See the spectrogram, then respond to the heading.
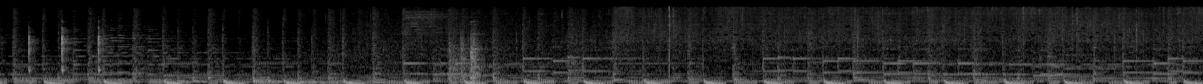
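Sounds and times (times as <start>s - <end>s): background music with beat: 0.0s - 12.0s
vegetables sizzling in frying pan: 2.9s - 12.0s.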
